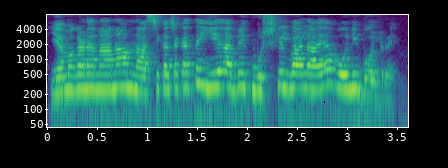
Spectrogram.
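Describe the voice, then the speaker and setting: A woman's voice: high voice, animated, fast. A woman teaching a Sanskrit class, explaining points at length and breaking into spoken examples and recited sound drills. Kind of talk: classroom lecture.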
